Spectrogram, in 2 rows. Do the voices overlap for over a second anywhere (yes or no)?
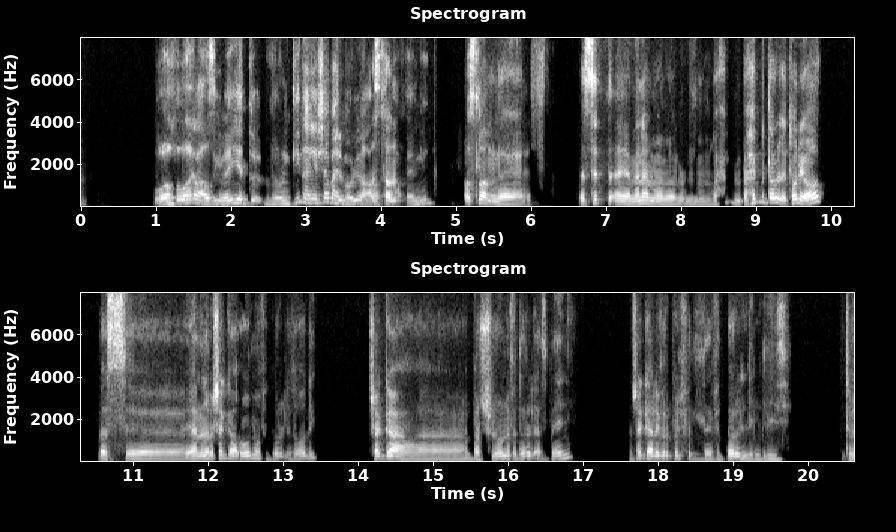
no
